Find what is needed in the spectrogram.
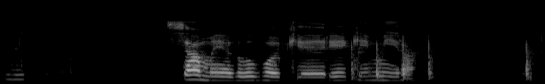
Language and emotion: Russian, neutral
